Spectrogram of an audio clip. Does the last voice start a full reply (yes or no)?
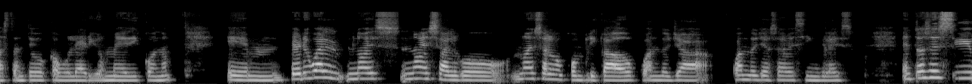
yes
